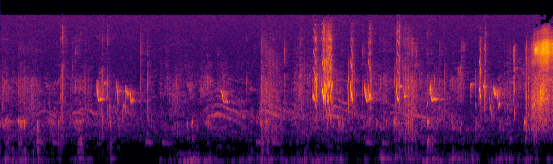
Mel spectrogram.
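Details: Speckled mousebirds feeding together at a feeder in a suburban garden in Pretoria, South Africa: soft scattered twittering and short downslurred whistles, growing busier with sharp chirps, plus wing flutters and faint low background hum.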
